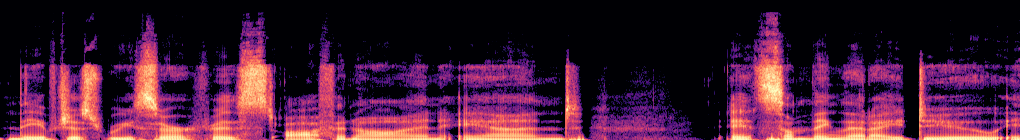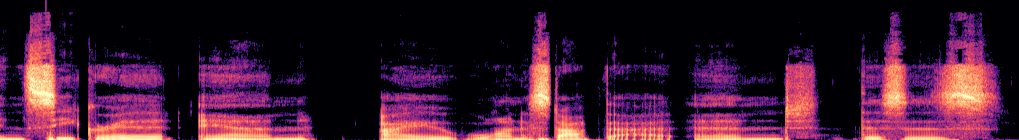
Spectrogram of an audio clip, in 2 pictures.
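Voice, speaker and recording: A young woman talking quietly in a personal vlog, keeping her voice down at night as if someone is asleep nearby. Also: very deep voice, flat delivery, takes it slowly, no echo. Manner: quiet, hushed night-time talk so as not to wake a sleeper. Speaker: vlogger. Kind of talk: personal vlog talk to camera. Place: closet, small indoor space.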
